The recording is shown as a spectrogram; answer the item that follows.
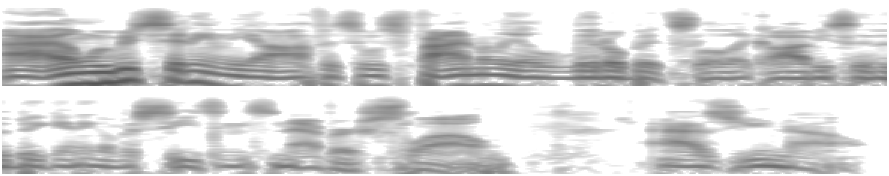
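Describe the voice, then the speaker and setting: Podcast co-host, young Boston-accented man, low-ish voice, dry close mic, rambling and relaxed. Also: fast, no room sound. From Metro West Boston area. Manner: rambling, laid-back, with many fillers and restarts. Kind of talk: casual chat.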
